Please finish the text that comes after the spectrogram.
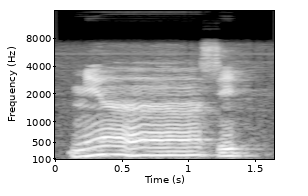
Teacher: Jadi ada dengung sedikit dan bunyinya samar-samar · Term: ikhfa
